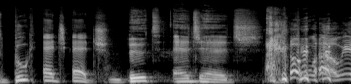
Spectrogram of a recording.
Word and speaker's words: Buttigieg: Boot edge. You know what you call them? Boot edge. That's the way.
